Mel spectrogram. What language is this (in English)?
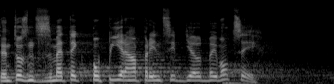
Czech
